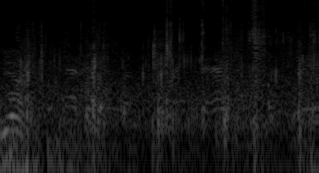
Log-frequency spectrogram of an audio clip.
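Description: Hikers' voices talking faintly, with footsteps on a dry, gravelly trail.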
